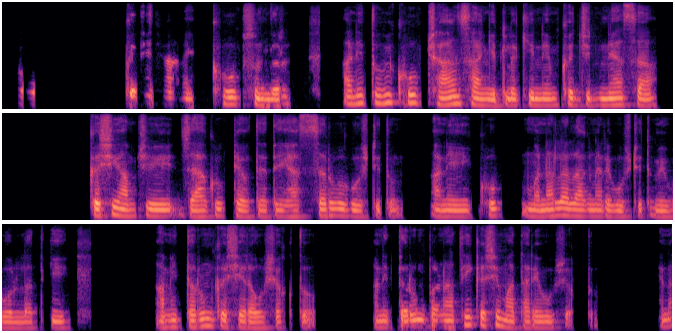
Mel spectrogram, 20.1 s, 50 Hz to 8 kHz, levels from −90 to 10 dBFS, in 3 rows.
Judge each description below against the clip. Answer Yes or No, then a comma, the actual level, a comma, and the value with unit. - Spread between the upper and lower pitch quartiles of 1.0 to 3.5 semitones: Yes, narrow, 2.4 semitones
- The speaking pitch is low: Yes, low, 130 Hz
